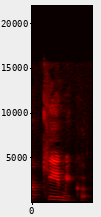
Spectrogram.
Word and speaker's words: química: A palavra química, sílaba tônica, antepenúltima.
